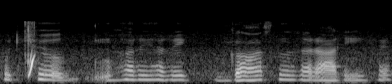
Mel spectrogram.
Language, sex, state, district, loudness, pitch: Hindi, female, Haryana, Jhajjar, -21 LUFS, 195 Hz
